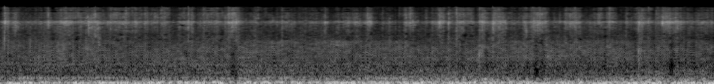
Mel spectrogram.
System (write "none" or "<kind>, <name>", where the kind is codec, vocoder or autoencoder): vocoder, Vocos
